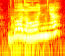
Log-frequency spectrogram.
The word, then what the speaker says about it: Bologna: Por isso que, por exemplo, a gente tem lá a palavra, a cidade, famosa cidade na Itália, Bologna, que se escreve assim, Bologna, com GN no italiano. E no português, a gente escreveria Bologna. Mas a pronúncia é exatamente a mesma, ok?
